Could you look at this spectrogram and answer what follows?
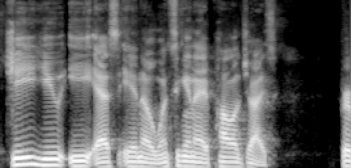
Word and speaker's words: Guesno: or wesno Marty it's g-u-e-s-n-o once again I apologize for my bad pronunciation I will pronounce as guesno Marty in the conversation Janet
